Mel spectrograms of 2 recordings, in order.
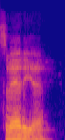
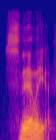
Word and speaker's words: Sverige: It means Sweden in Swedish. It's pronounced Sverige. – Sverige.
